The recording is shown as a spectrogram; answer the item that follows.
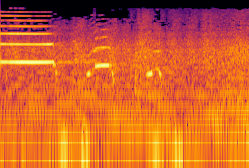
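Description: Bull elk bugling: the tail of a long, high whistle with many overtones ends about half a second in, followed by a few short chuckling grunts. Background music with a steady beat runs underneath.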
